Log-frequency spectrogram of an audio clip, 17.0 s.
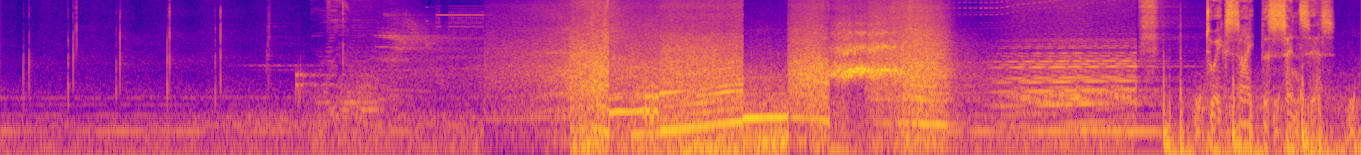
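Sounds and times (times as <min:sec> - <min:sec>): car engine revving hard: 0:06.1 - 0:10.4
low electronic drone: 0:11.8 - 0:15.1.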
